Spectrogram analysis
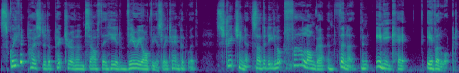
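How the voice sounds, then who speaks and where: A woman's voice: low-pitched, animated, moderate pace, gravelly, dark tone, husky. A woman narrating a scripted comic story.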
